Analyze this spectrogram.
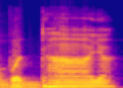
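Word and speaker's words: Buddhāya: Nhớ là chữ đờ, hờ là chúng ta đọc là đờ. Buddhaya. Chữ A là hai nhịp Buddhaya, chứ không phải là Buddha, không phải là thờ ha, không phải là Buddha mà là Buddhaya.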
